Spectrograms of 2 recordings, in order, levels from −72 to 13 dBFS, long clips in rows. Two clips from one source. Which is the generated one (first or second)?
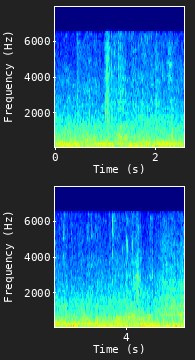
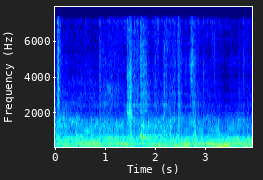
second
